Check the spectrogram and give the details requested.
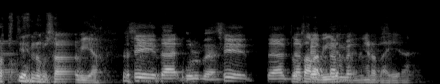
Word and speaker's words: Ulver: No et pronuncia la R? No, ho he buscat, ho he buscat. Oh, hòstia, no ho sabia. Sí, Ulver.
